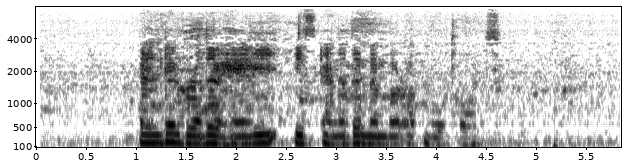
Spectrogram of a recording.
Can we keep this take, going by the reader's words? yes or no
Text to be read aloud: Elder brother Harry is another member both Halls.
no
